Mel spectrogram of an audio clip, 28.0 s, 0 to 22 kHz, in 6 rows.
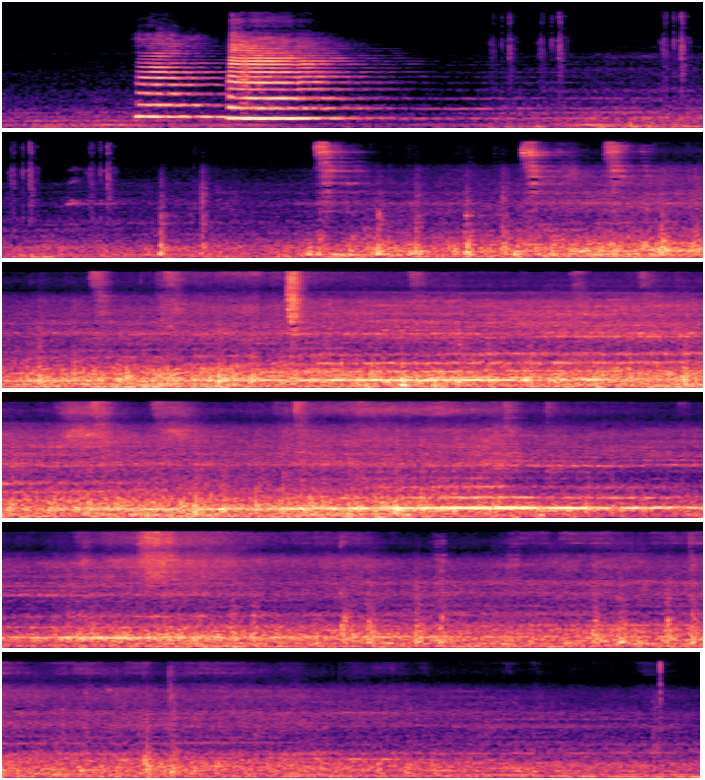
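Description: Electric multiple unit sounding a two-tone horn, a higher note then a lower, louder one, then running past with a hum that rises in pitch and clicking wheels over rail joints. The sound builds to its loudest after about 17 seconds and then slowly fades.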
